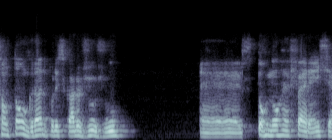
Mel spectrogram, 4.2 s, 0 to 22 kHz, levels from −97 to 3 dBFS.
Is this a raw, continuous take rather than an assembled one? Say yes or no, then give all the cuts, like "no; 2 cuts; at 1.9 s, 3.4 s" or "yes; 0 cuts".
no; 1 cut; at 3.0 s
